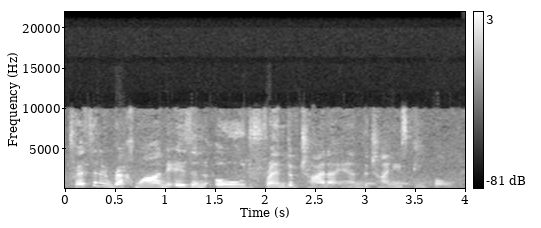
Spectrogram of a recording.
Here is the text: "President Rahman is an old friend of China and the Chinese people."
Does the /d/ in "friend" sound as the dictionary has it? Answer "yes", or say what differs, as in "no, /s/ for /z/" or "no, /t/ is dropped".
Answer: yes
